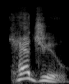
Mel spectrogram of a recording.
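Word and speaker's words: Cadieux: Kadu.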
